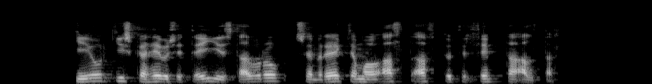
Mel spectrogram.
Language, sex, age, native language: Icelandic, male, 40-49, Icelandic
